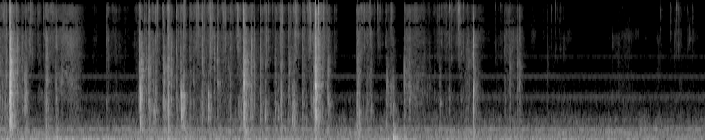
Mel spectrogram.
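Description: Tarot cards being shuffled by hand: a run of quick, crisp papery snaps and flicks, the loudest just at the start. After about eight seconds the snaps thin out to a few soft clicks as the cards are handled and laid down.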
